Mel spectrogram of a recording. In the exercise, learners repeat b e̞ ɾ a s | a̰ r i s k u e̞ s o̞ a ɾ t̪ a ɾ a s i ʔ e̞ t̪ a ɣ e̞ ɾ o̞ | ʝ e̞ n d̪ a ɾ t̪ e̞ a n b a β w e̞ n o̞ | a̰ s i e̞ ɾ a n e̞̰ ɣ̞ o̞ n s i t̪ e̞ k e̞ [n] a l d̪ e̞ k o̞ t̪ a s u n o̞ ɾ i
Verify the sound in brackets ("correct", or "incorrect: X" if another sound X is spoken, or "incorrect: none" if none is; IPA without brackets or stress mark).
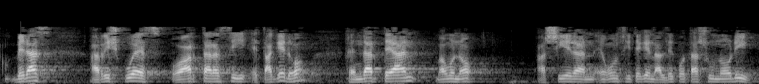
correct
